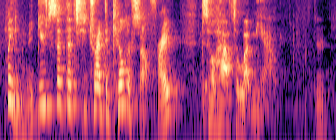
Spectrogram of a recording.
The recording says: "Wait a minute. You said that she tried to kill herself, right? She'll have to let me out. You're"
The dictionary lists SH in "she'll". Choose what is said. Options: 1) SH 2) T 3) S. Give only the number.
3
